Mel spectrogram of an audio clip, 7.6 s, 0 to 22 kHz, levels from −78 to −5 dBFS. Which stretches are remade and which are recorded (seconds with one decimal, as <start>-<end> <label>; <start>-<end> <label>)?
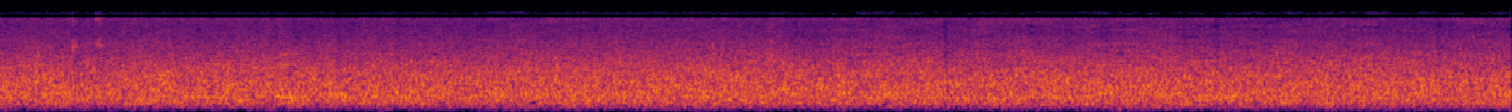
0.0-2.3 recorded; 2.3-2.8 remade; 2.8-4.0 recorded; 4.0-7.6 remade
